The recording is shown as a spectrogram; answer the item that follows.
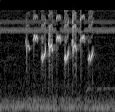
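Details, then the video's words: Long rolling cinereous tit song meant for training songbirds: a rapid train of about nine crisp, high notes, slurred whistles swapping with thin chips, lasting about a second and a half over a quiet background hum. "suara glatik batu ngeroll panjang"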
